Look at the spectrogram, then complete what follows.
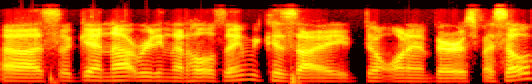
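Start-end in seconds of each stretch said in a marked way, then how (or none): none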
